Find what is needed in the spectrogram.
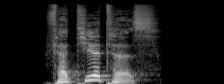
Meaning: strong/mixed nominative/accusative neuter singular of vertiert
- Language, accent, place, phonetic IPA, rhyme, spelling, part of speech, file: German, Germany, Berlin, [fɛɐ̯ˈtiːɐ̯təs], -iːɐ̯təs, vertiertes, adjective, De-vertiertes.ogg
